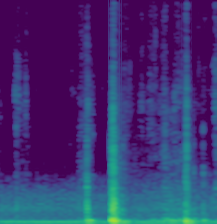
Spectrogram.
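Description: A scooter deck clacks down hard on a wooden ramp.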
